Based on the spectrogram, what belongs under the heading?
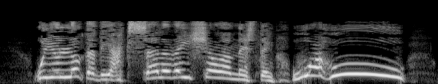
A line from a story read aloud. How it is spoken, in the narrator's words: whooped Kamikaze above the roaring of the wind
